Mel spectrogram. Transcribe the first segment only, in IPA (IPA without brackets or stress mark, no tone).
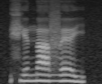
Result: fʲ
